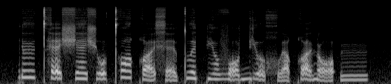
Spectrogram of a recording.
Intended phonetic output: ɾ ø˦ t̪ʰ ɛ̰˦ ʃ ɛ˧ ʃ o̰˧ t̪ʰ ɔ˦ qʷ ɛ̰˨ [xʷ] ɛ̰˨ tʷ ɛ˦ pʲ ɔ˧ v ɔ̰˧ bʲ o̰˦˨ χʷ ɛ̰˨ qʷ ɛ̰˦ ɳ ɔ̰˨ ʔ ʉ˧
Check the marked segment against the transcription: incorrect: x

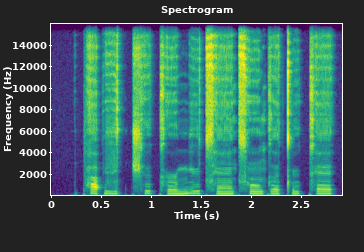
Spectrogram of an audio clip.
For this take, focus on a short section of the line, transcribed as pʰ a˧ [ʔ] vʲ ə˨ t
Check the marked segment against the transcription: correct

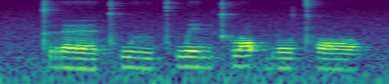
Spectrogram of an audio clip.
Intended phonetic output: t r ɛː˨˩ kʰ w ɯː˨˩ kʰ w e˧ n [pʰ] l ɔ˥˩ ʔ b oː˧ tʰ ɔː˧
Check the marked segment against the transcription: incorrect: kʰ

